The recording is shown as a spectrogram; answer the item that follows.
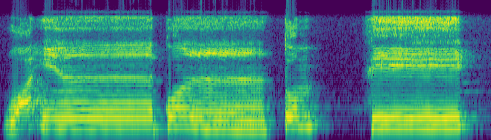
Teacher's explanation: ایک الف کی مقدار غنہ کر کے پڑھیں گے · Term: نون ساکن کا اخفاء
